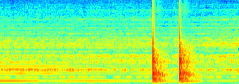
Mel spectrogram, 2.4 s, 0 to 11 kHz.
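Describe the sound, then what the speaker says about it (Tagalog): Two loud, close knocks land on a door in quick succession after a low droning hum, a horror-story sound effect. "2 katok diretso sa pinto."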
